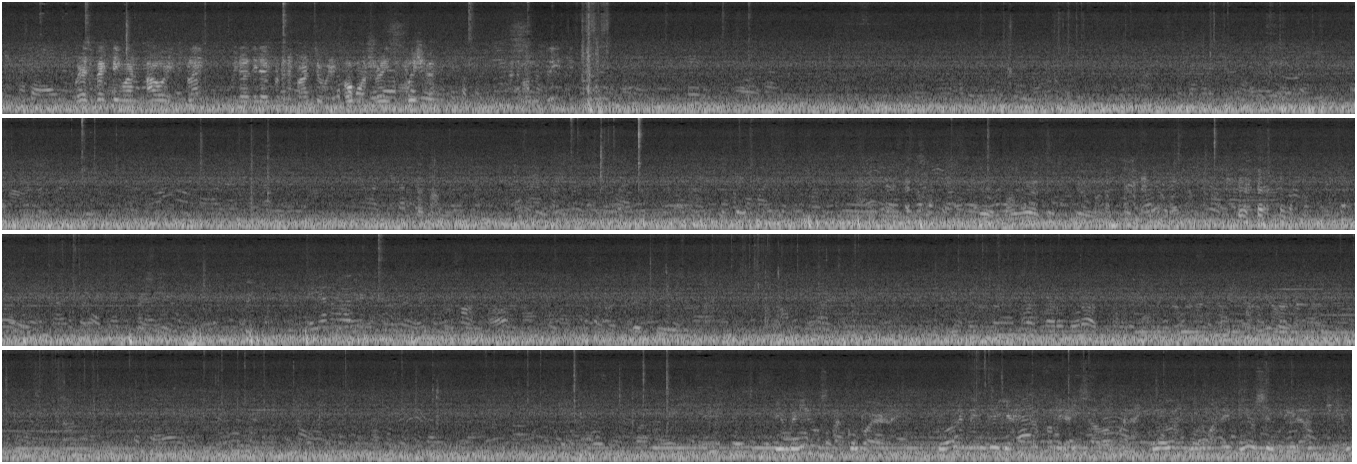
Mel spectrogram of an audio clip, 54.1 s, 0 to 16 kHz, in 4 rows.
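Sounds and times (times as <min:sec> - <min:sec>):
aircraft cabin rumble: 0:00.0 - 0:54.0
passengers talking faintly: 0:00.0 - 0:54.0
steady hum: 0:00.0 - 0:54.0.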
